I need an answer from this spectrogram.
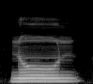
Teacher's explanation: নুনের উচ্চারণ জিহ্বার আগা উপরে তালুতে লাগবে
